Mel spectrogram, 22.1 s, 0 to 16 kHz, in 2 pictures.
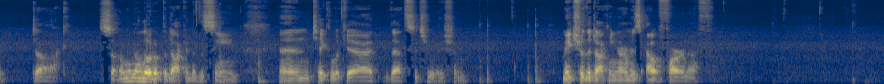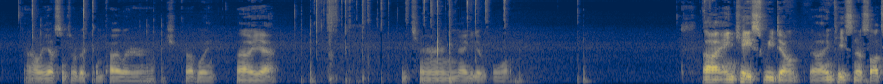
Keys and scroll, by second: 17.0 super+s.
